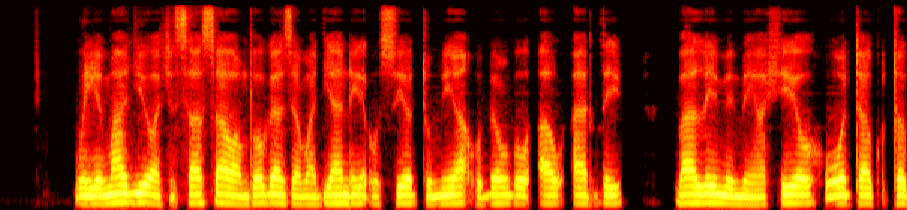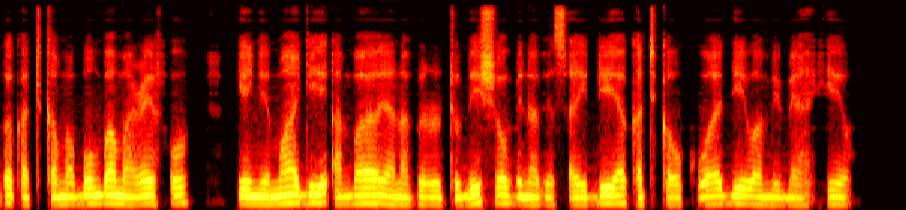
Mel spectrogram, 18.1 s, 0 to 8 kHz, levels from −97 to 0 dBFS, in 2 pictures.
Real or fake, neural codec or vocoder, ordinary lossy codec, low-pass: fake; codec, 16 kHz, 1 kbps, FunCodec, trained on LibriTTS, 50 frames a second; MP3, 64 kbps; 7.2 kHz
